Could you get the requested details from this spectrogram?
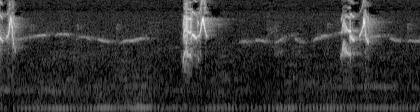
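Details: Captive Oriental magpie-robin alternating short harsh rasping bursts, roughly every one and a half seconds, with long thin level whistles, over a steady low mechanical hum.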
